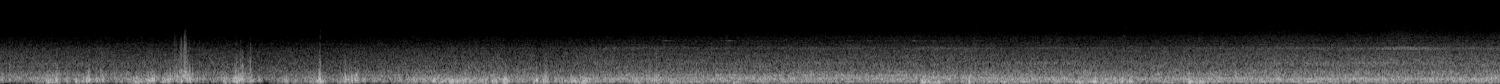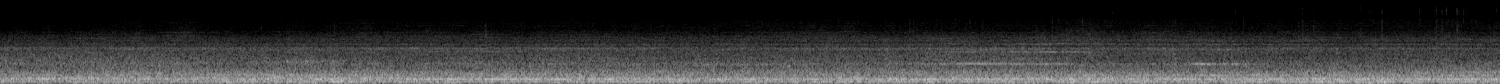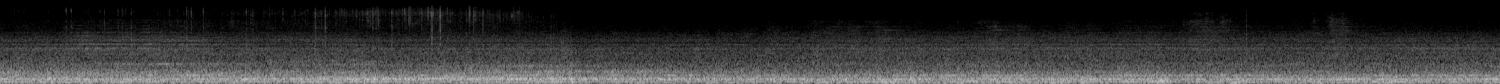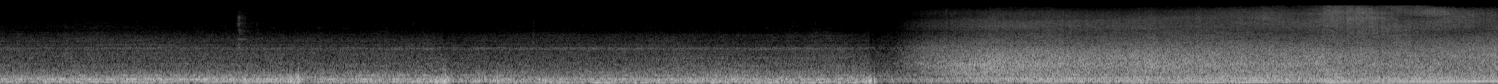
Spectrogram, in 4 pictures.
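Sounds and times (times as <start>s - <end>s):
train wheels rumbling on rails: 0.0s - 59.9s
light high hiss: 54.0s - 59.9s.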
